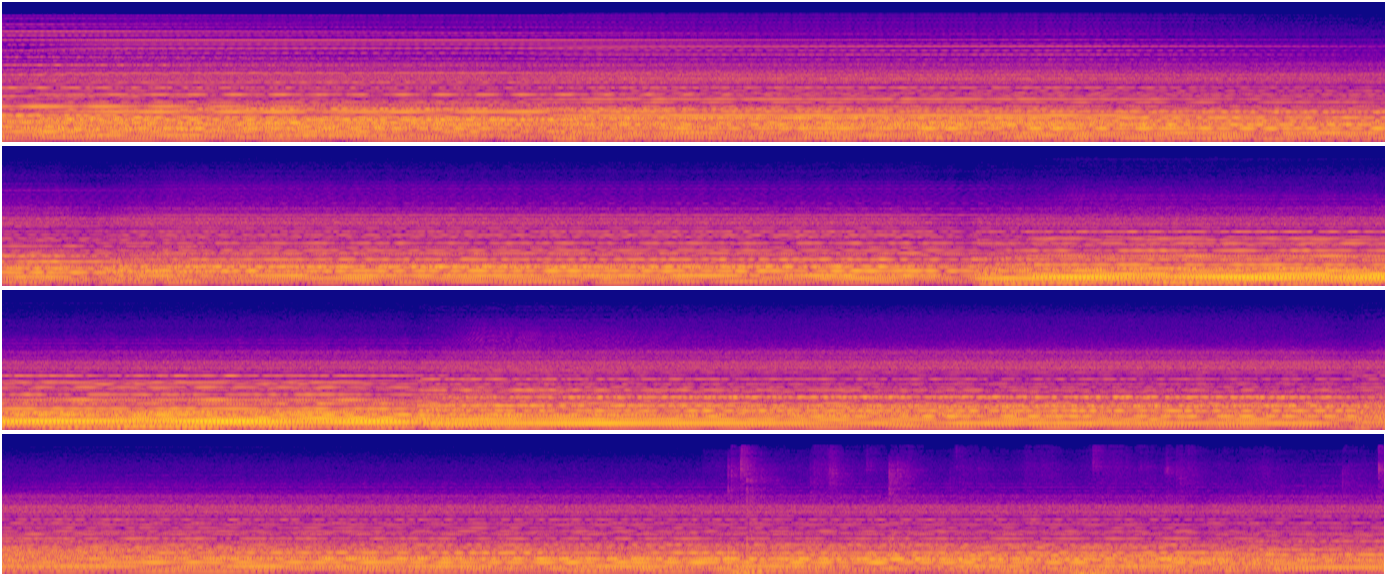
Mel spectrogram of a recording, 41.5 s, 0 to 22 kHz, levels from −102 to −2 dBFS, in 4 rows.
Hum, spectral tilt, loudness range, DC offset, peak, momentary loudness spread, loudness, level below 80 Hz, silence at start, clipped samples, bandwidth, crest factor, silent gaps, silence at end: none; -7.5 dB/octave; 8 LU; under 0.1%; -8 dBFS; 8 LU; -25 LUFS; -44 dBFS; 0 s; under 0.1%; 11 kHz; 16 dB; none; 0 s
